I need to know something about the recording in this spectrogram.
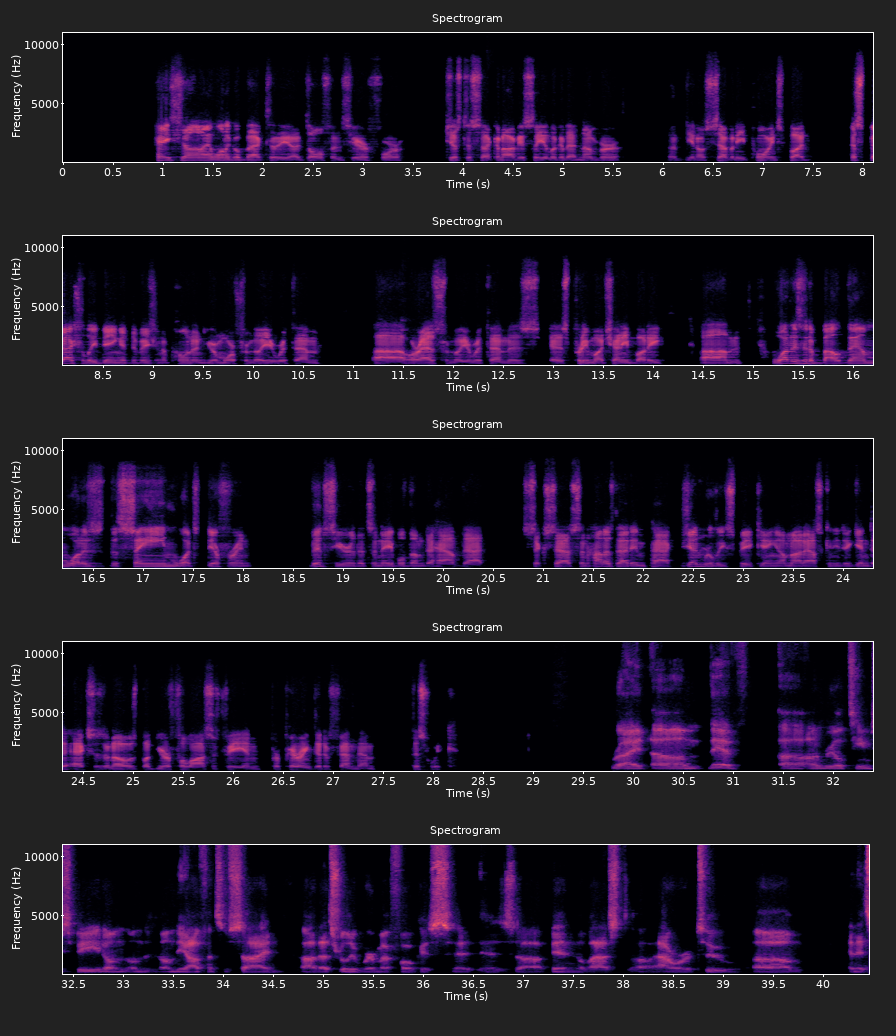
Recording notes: Speaks with the media via Zoom.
